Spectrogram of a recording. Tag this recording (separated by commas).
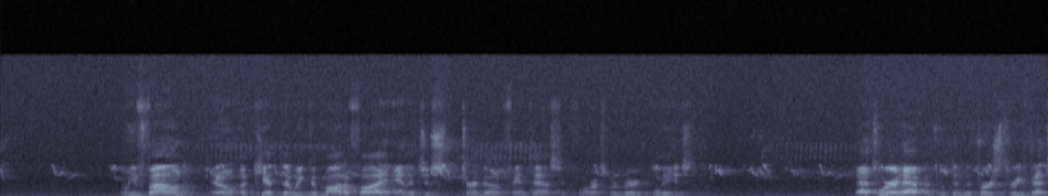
Speech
